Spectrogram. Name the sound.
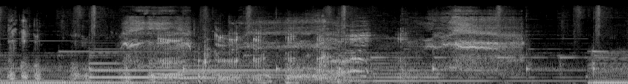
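pigs grunting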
